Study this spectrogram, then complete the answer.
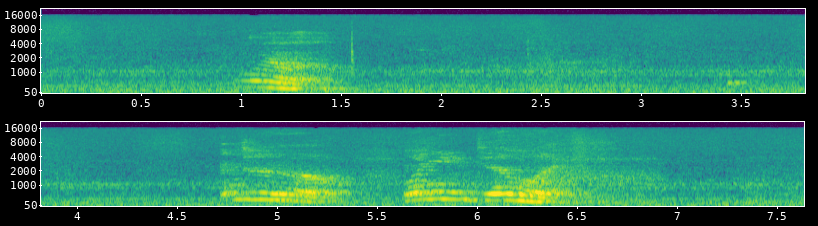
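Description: A young girl laughs and speaks playfully close by.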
